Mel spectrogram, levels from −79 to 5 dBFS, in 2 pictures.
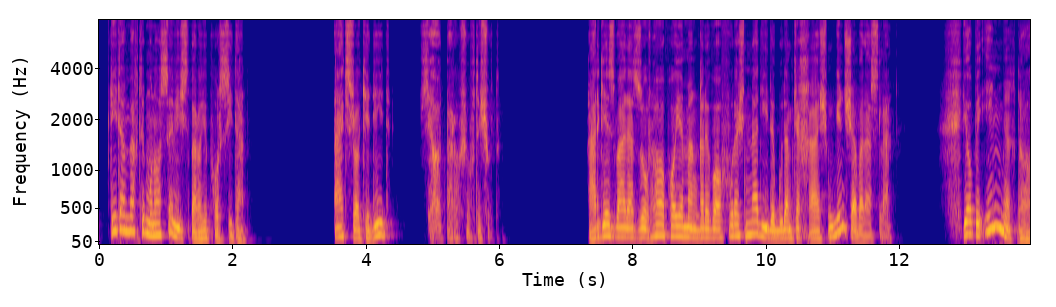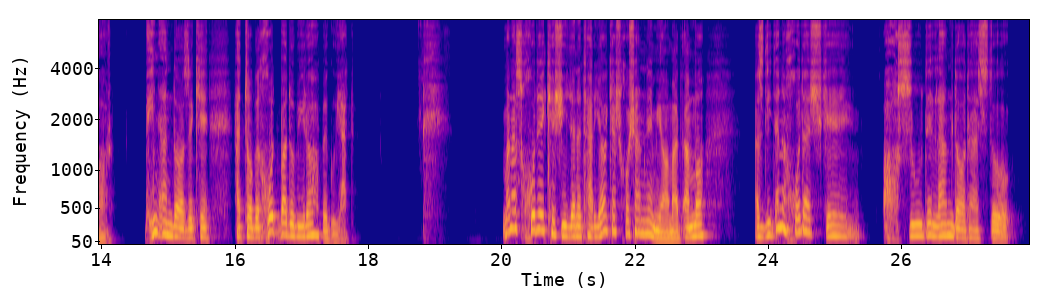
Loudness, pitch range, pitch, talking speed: -17 LUFS, 95-145 Hz, 120 Hz, 130 wpm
